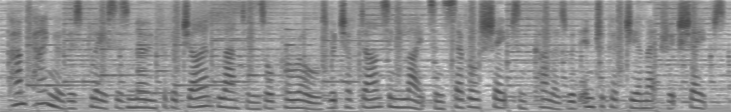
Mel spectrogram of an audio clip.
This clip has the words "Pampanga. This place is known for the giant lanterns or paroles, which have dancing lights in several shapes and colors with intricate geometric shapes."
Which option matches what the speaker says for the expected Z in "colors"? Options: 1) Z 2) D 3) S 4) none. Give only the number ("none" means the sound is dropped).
1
